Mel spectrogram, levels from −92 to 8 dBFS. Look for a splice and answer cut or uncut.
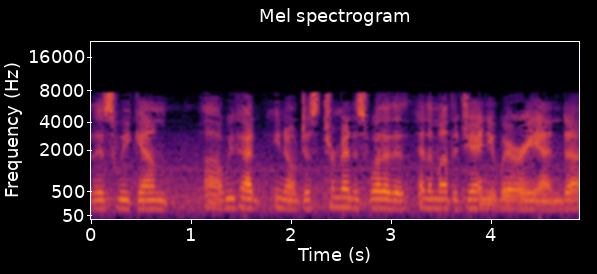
uncut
